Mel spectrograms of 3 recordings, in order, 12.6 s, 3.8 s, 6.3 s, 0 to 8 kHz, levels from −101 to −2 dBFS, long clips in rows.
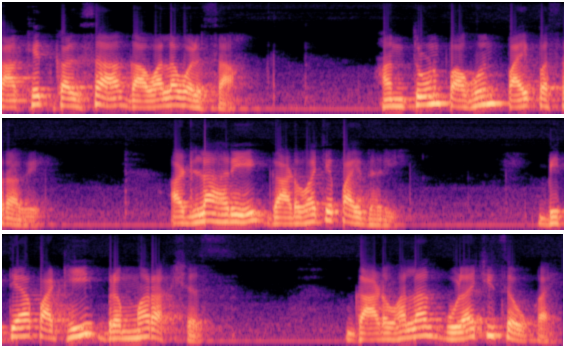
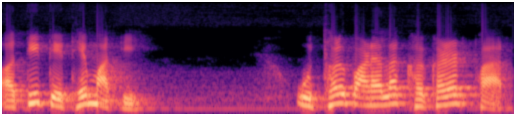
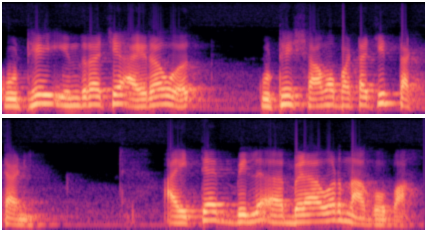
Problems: constant background noise, background conversations at intervals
